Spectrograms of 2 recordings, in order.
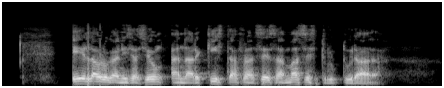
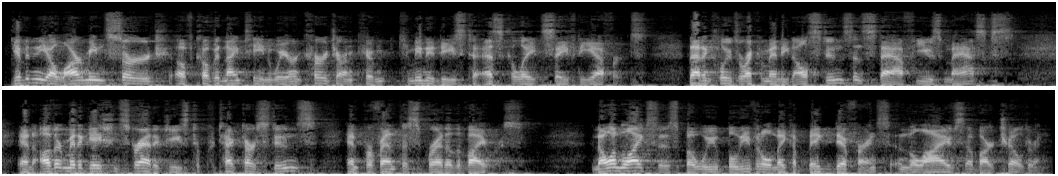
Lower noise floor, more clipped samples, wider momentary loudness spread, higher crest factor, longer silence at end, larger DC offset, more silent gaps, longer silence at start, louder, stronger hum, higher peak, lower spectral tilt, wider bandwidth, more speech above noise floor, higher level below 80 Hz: about the same, -42 dBFS vs -44 dBFS; neither; second, 9 LU vs 12 LU; about the same, 14 dB vs 18 dB; first, 0.6 s vs 0.05 s; neither; neither; first, 0.4 s vs 0.1 s; first, -15 LUFS vs -18 LUFS; neither; about the same, -2 dBFS vs 0 dBFS; first, -7 dB/octave vs -4 dB/octave; second, 7.6 kHz vs 13.5 kHz; about the same, 28 dB vs 26 dB; second, -50 dBFS vs -36 dBFS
